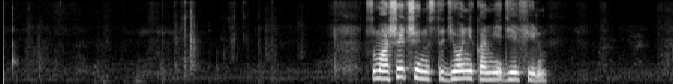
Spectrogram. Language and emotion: Russian, neutral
